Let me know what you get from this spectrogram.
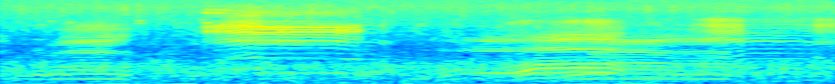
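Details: In a mixed herd of sheep and goats on the steppe at Bayandelger, Tuv province, Mongolia, several goats bleat in overlapping, wavering cries, with sheep likely among them.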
